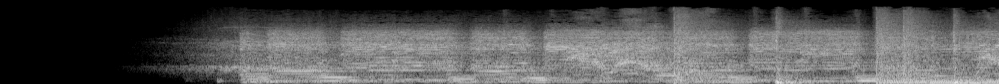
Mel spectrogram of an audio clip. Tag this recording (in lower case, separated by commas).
music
